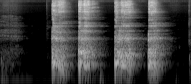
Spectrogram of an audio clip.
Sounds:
Throat clearing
